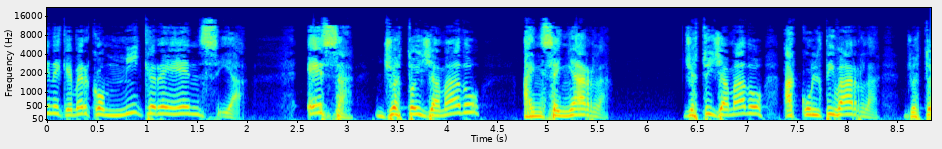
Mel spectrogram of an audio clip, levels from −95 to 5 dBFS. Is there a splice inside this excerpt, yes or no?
no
